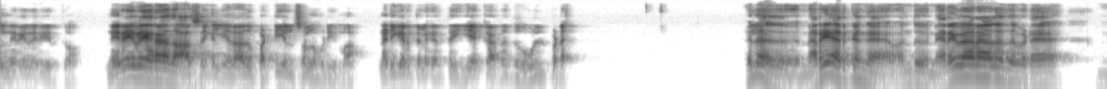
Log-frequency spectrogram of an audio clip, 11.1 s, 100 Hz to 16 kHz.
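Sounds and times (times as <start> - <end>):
man speaking into a microphone: 0.0 - 5.7, 7.5 - 10.6
faint clicks: 6.4 - 7.1.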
